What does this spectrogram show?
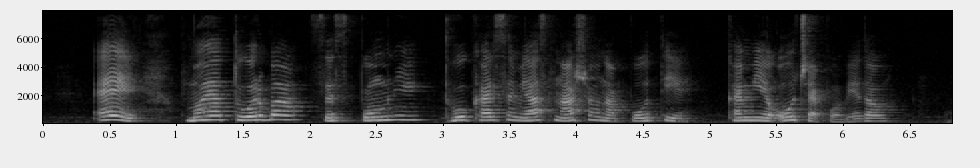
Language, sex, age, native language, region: Slovenian, female, 18-29, Slovenian, Drava region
